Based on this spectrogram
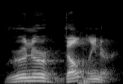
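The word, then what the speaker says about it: Grüner Veltliner: so the three things you got to know pronounce it gruner veltliner number two you can get it cheap point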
